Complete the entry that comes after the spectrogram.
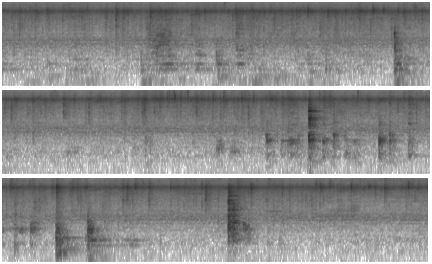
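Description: Steady frying sizzle from rice frying in oil with spices in a pot, beside a pan of blended tomato-and-pepper masala bubbling on the heat. Sharp pops and clicks break through now and then.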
